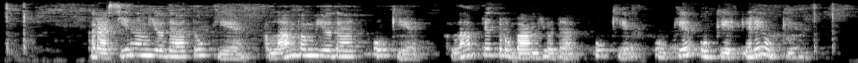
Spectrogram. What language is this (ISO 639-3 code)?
chm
